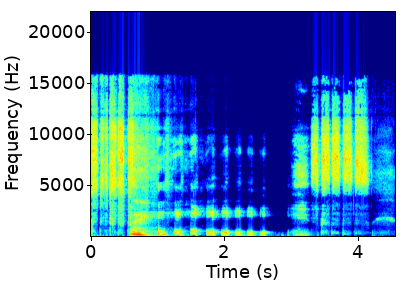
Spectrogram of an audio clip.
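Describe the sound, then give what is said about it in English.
A voice mimics a callused foot scraping across polyester bedsheets as it goes under the covers: a quick run of stuttering voiced grunts, then a rhythmic series of harsh, hissy scratching bursts, fairly loud. “Every time I put my foot through, get under the covers, it's like you hear that static like”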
